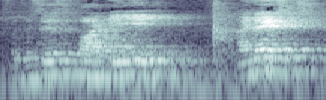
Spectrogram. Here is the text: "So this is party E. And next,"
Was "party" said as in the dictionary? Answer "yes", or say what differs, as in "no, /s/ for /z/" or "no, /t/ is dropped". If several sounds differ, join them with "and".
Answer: no, /f/ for /p/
